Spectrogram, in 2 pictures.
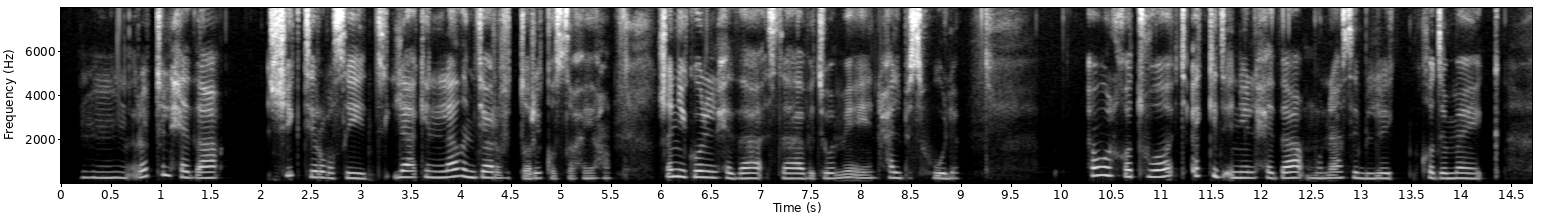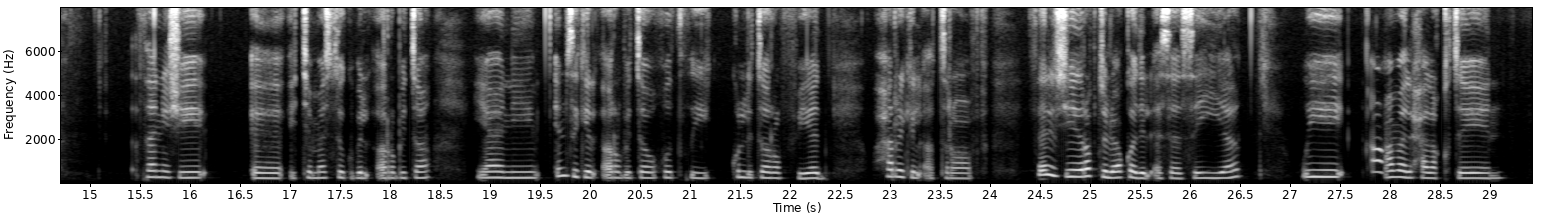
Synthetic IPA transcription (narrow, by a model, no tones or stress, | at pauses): ʔɾˤɑb̚t̪ɪlħɪðaːʔ | ʃeːkt̪ʰiːɾbɑsˤiːt̪ˤlaːkɪnlaːzɪmt̪ɪʕɾafɨt̪ˤːɑɾiːqɑsˤːɑħiːħaʕaʃaːnjakuːnɪlħɪðaːʔsaːbɪt̪wɪmɪ̰ʔjanħalːbɪsʊ̥huːla | ʔawːalxɑt̪ˤwɑt̪ʔakːad̪ʔɪ̰nːɪlħɪðaːʔmʊnaːsɪblɪqɑd̪amaːk | θaːniʃeː | t̪ːamasːʊkbɪlʔɑ̰ɾˤbɪt̪ˤɑ | jaʕniʔɪmsakɪlʔɑ̰ɾˤbɪt̪ˤɑwxʊt̪ˤːi | kʊlːt̪ˤɑɾˤɑfːijad̪ | wħɑrˤːɪkɪlʔɑ̰t̪ˤɾˤɑːf | θaːniʃeːʔɾˤɑbt̪ˤɪlʕʊqɑd̪ɪlʔa̰saːsɪjːa | wɪ | ʕamalħalɑqt̪eːn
